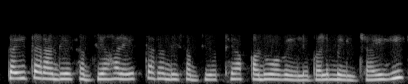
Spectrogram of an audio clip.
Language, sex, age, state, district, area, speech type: Punjabi, female, 18-30, Punjab, Muktsar, urban, conversation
